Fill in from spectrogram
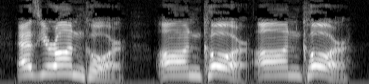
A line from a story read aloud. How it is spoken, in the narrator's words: shouted the director's husband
